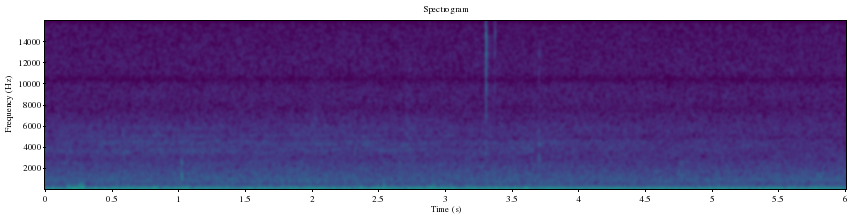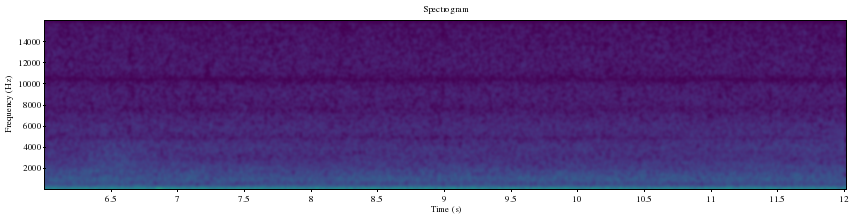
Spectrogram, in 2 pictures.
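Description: A steady low rumble with a faint hum, like vehicle or outdoor background noise, with a single soft thump about seven seconds in.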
